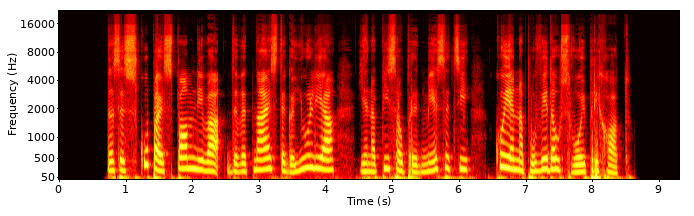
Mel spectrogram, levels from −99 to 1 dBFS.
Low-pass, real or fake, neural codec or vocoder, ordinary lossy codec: 19.8 kHz; real; none; Opus, 24 kbps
